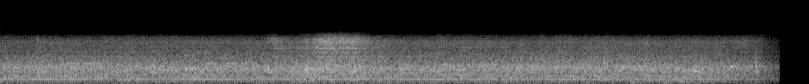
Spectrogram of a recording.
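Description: City street traffic noise with a steady engine hum, and a brief hiss about three seconds in. The sound cuts off suddenly just before the end.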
